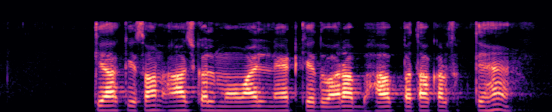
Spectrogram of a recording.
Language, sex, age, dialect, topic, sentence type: Hindi, male, 18-24, Kanauji Braj Bhasha, agriculture, question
